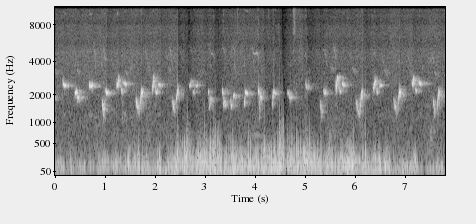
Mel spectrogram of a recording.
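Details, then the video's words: Yellow-vented Bulbul midday-mode call used as a lure: a steady string of short chirped notes, each with a quick dip, over a continuous low rumbling background. "SUARA TRUCUKAN MODE SIANG, BISA NIH BUAT PANCINGAN"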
